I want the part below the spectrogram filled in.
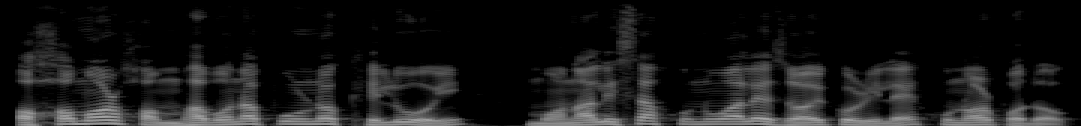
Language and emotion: Assamese, neutral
